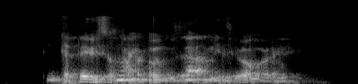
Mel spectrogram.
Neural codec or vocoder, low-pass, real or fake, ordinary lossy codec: codec, 24 kHz, 1.5 kbps, HILCodec; 9.9 kHz; fake; none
